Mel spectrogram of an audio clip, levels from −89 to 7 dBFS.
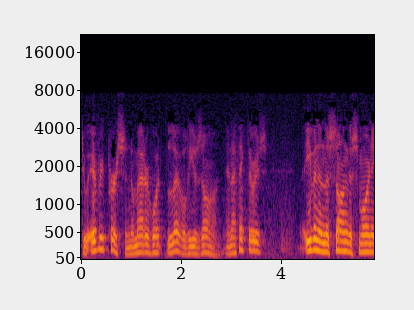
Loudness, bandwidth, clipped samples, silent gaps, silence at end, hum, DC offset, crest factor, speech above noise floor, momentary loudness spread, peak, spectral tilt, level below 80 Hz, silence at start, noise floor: -20 LUFS; 7.4 kHz; under 0.1%; none; 0 s; none; under 0.1%; 16 dB; 26 dB; 9 LU; -4 dBFS; -9 dB/octave; -56 dBFS; 0 s; -45 dBFS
